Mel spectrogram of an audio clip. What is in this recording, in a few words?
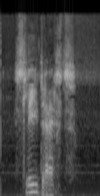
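"Sliedrecht", Dutch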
